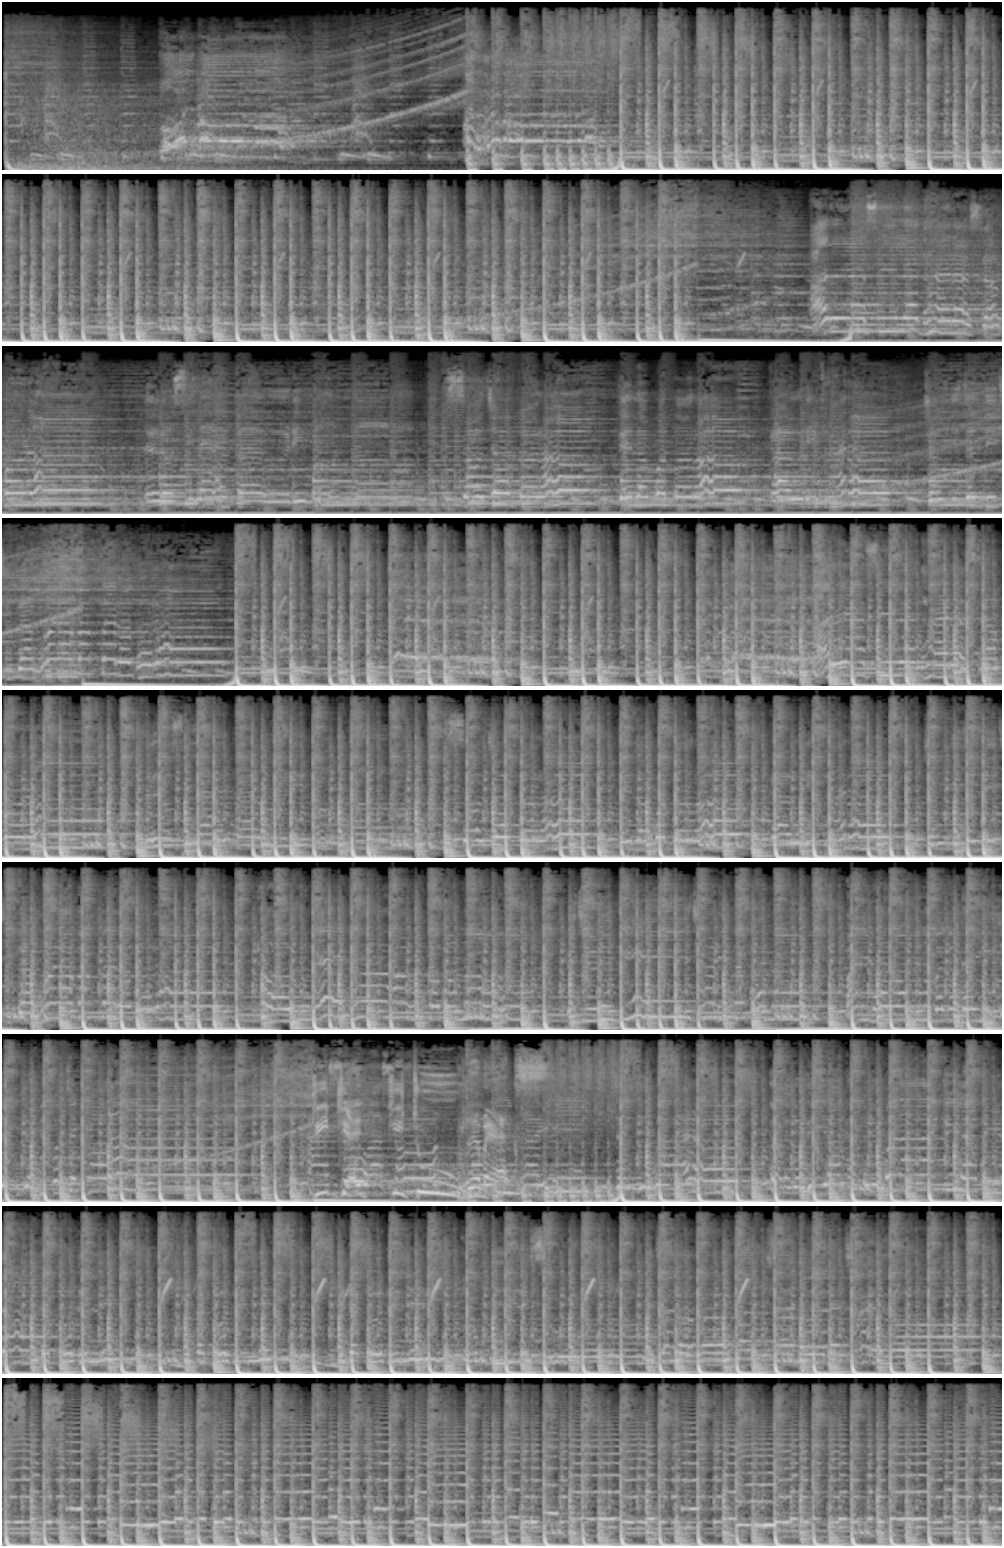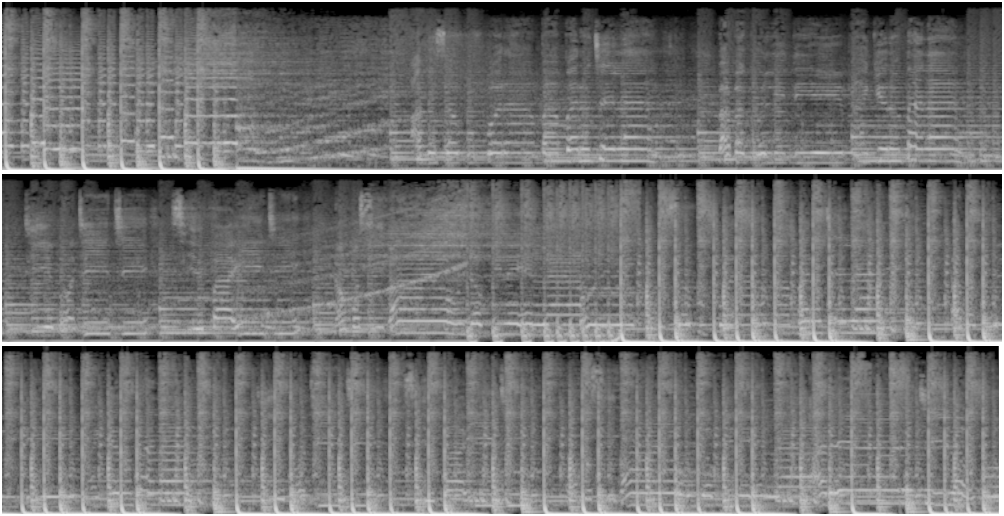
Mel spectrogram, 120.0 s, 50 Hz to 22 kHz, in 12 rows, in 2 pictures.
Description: Category:  Odia Bhajan Dj 2025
